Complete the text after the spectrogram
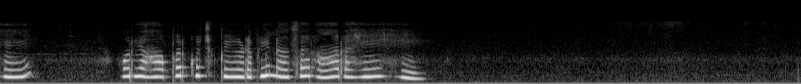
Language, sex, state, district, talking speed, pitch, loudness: Hindi, female, Rajasthan, Jaipur, 80 wpm, 345 Hz, -14 LUFS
